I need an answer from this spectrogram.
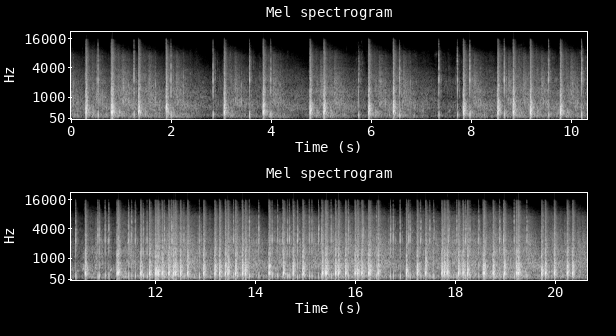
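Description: Consumer firework battery firing shot after shot, a couple of sharp bangs a second at first. From about halfway through it becomes a dense, rapid string of bangs that cuts off at the end.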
